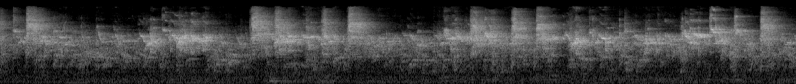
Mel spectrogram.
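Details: At roughly 2pm, parakeets sing their hearts out in a busy, unbroken chorus of shrill squawks and rapid chirps, with louder clusters every second or two.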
